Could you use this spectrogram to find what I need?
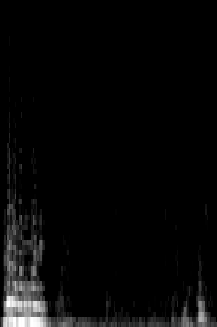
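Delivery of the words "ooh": a sudden high, loud squeal of surprise; startled ooh. Retold or imitated. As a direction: yelp "Ooh!" like a jump scare. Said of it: "And he goes".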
